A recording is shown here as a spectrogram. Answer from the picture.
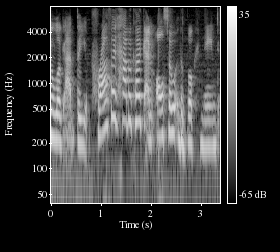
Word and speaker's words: Habakkuk: His name means embracer, and it's actually pronounced Habakkuk.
